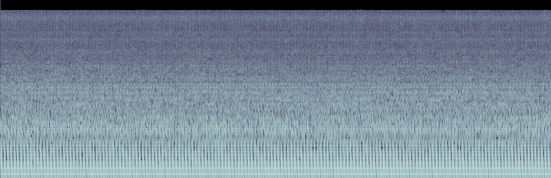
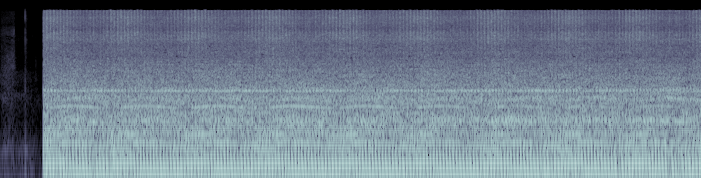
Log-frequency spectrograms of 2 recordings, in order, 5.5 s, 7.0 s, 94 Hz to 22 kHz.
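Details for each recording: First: Kohler Courage 18 single-cylinder on a lawn tractor after adjusting the low idle adjustment screw (non-adjustable jet carb): steady, even idle, no surging, governor linkage rod no longer rocking; long-term fix unconfirmed. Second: Kohler Courage 18 engine on a Toro lawn tractor with non-adjustable jet carburetor and unclogged fuel cap vent: runs loud with rising and falling speed, surging badly; to be fixed with the low idle adjustment needle.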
